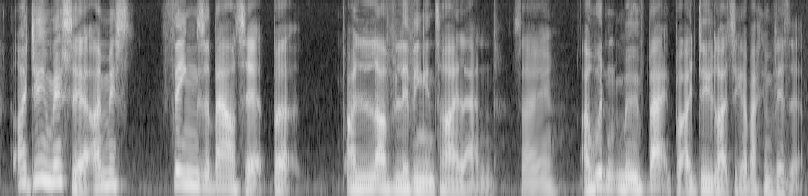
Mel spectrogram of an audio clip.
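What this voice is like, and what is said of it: British accent. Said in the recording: “His only British thing is his accent.”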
